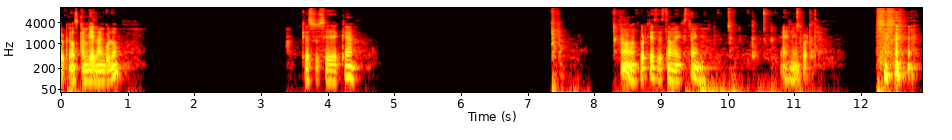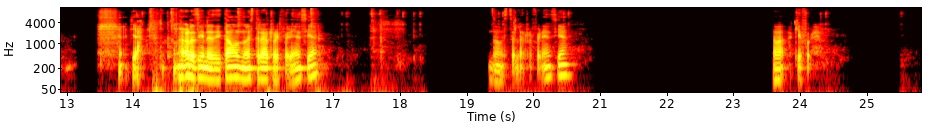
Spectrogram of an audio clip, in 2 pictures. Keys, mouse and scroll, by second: 2.6 click, 7.3 Return, 7.4-7.7 scroll up 1, 9.5 middle click, 10.0 shift+middle click, 12.1 click, 14.0 click, 14.3 shift+middle click, 14.5 scroll up 2, 14.5 space, 15.4 scroll up 3, 15.5 shift+middle click, 15.9 click, 16.2 click, 16.6 space, 17.1 click, 17.9 click, 18.1 click, 18.4 right click, 23.7 click, 25.4 click.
